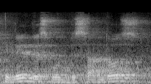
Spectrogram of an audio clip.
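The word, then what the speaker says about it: Sandoz: did this would be santos i hope we're pronouncing that right that's the way this is absolutely correct yeah in russia and then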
